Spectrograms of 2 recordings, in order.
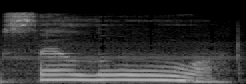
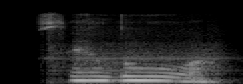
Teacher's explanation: наголос падає на о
